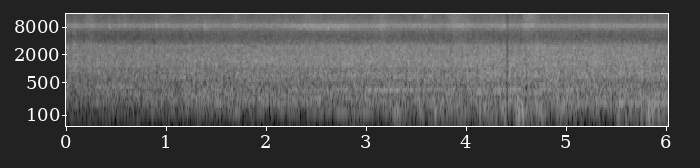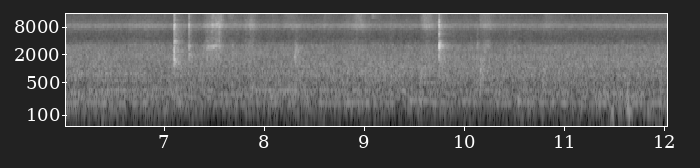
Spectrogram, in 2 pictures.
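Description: A steady hiss, with a few sharp clicks of a metal spatula against the frying pan between about seven and ten seconds in.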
